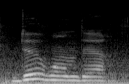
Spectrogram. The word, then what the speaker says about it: Dewander: C'était Stellaroid de The Wonder. The Wonder. Vous pouvez, penser j'ai un accent anglais pourri. Et en fait, non, ça s'écrit D-E-W-A-N-D-E-R. Voilà, The Wonder.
